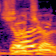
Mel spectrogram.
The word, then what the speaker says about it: JoJo: JoJo, but what song? Why did I say it like that? It's JoJo.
